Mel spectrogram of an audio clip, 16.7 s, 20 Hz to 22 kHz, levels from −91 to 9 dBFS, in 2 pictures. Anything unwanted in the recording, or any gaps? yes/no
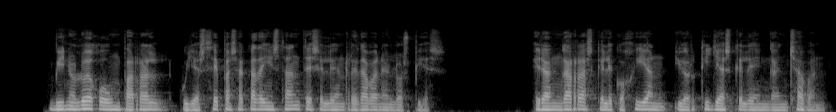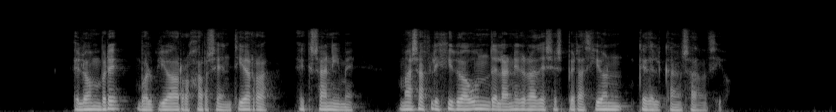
no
